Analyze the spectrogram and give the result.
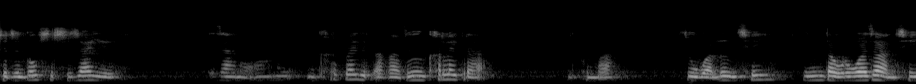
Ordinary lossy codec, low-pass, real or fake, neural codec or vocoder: Opus, 64 kbps; 7.2 kHz; real; none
